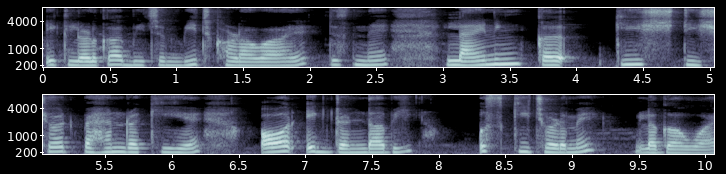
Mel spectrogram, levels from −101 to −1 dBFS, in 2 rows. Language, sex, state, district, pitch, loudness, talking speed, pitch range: Hindi, female, Jharkhand, Jamtara, 200 Hz, -26 LUFS, 135 wpm, 185-220 Hz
